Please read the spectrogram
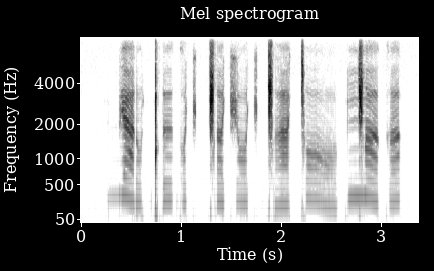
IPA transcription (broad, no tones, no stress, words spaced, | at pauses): bʲaɾoǃʼɘːɡɔt͡ʃ ǁɐt͡ʃɔːt͡ʃɡ͡ǁaː ǀɔː | ŋ͡ǁɐːkɐ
